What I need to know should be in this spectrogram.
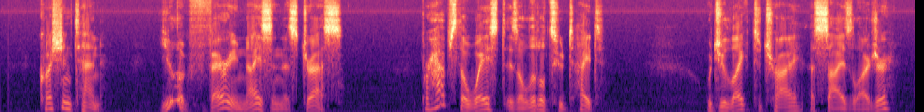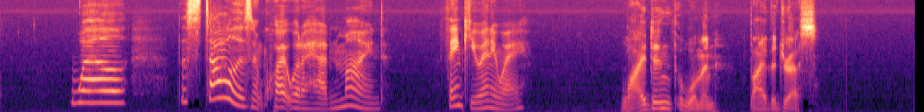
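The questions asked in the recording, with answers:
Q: Why didn't the woman buy the dress?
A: The style wasn't what she had in mind.

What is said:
[解析] M: You look very nice in this dress. Perhaps the waist is little too tight. Would you like to try a size larger? W: Well, the style isn't quite what I had in mind. Thank you anyway. Q: Why didn't the woman buy the dress?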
